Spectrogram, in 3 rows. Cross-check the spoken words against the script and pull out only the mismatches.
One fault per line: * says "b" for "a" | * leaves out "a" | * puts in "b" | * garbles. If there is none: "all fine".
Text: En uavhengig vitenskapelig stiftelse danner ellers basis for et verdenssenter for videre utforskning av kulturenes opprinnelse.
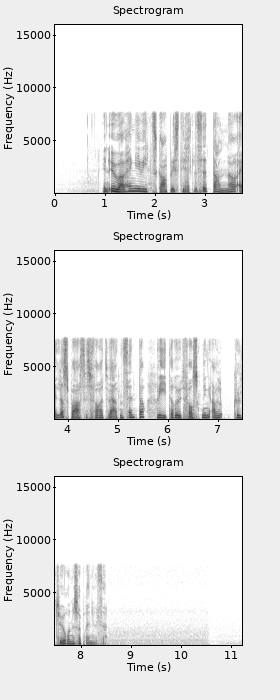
* leaves out "for"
